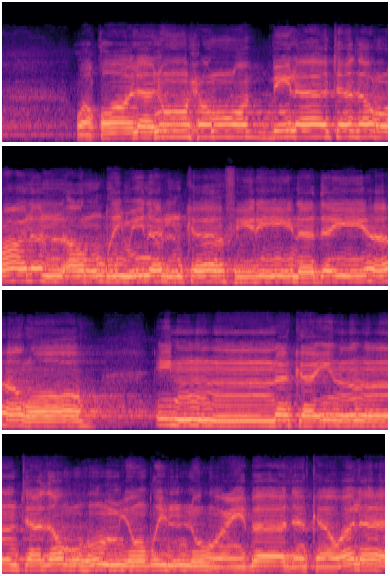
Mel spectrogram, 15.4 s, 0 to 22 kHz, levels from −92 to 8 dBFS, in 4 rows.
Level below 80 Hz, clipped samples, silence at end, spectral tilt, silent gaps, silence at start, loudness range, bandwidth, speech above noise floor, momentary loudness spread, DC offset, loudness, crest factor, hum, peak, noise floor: -52 dBFS; under 0.1%; 0 s; -6 dB/octave; none; 0 s; 1 LU; 11 kHz; 24 dB; 3 LU; under 0.1%; -15 LUFS; 8 dB; none; -6 dBFS; -38 dBFS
